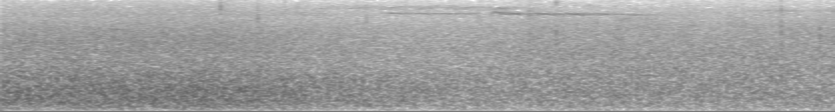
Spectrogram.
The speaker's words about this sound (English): We've made our way through the two pillared stone gateposts, and we're cutting our way deeper and deeper into Hackfall Wood. The river's still flowing away on our left-hand side, but it's a bit further down now as we start to climb further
